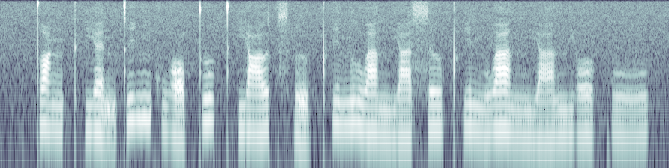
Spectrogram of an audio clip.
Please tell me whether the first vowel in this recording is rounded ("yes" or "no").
no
